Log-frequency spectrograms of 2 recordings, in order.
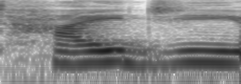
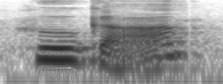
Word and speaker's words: hygge: but it's actually pronounced Huga which is really odd but cool um because my English speaking brain just kind of looks at those letters together and and feels like it should sound different but I'm going to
